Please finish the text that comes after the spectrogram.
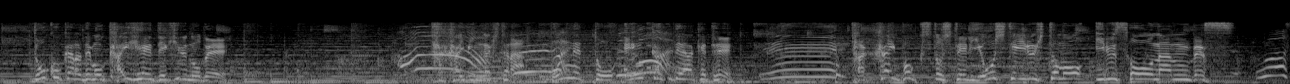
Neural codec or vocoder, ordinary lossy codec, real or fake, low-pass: none; none; real; 7.2 kHz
